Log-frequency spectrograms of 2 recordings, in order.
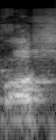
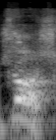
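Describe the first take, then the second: First: The name starts without a J sound. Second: The name starts with a J sound. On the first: The speaker calls it right. "Call him Osh" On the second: The speaker calls it wrong. "Don't call him Josh"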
